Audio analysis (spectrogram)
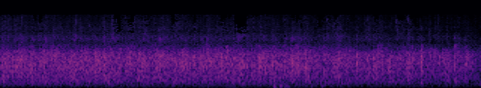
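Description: An audience claps steadily for about five seconds, a dense, even wash of many hands at constant loudness that tapers slightly at the end, with no voices standing out.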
